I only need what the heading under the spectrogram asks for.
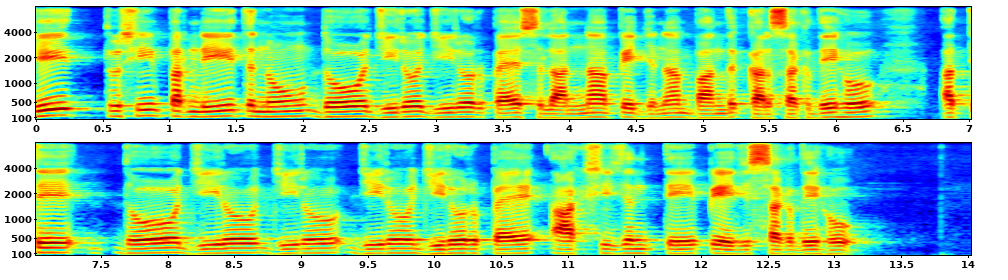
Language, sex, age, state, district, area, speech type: Punjabi, male, 45-60, Punjab, Tarn Taran, rural, read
